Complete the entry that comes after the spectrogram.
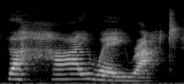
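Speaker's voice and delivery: plain reading voice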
